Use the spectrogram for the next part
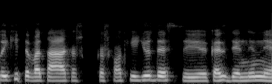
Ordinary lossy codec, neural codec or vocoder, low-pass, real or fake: Opus, 16 kbps; codec, 16 kHz, 4 kbps, X-Codec, HuBERT features, trained on LibriSpeech; 7.2 kHz; fake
